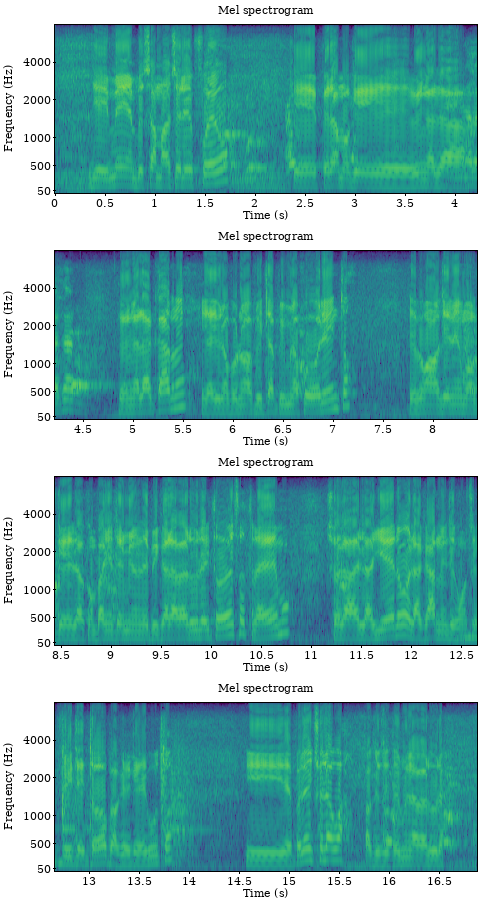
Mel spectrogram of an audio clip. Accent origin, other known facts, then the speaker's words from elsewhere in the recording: Montevideo, Uruguay; Yo soy de Misenilco. Misenilco sería donde está la refinería ANCAP.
